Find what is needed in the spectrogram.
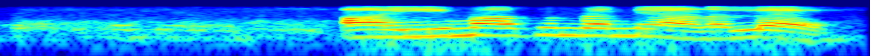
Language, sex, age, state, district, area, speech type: Malayalam, female, 30-45, Kerala, Idukki, rural, conversation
